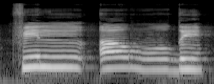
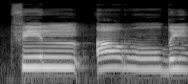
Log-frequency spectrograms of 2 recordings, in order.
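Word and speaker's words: في الأرض: ke lam fil se seperti itu cara bacanya fil Ardi fil Ardi rnya ro tebal ya ro tebal ini Alif lamnya ini alif lam qari qamariah karena tandanya sukun Ardi rnya ro tafhim atau ro tebal fil ardhi Wu wama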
